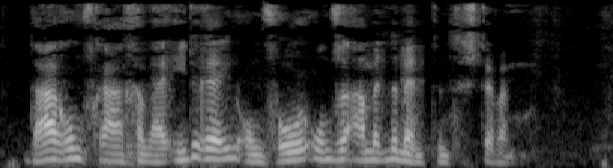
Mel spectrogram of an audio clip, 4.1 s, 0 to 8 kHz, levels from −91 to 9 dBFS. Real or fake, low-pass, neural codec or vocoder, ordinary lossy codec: real; 7.2 kHz; none; AAC, 32 kbps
